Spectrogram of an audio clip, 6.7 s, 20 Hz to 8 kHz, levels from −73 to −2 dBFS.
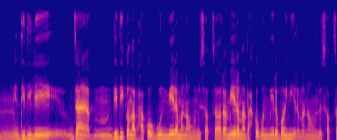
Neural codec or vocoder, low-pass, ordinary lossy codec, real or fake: none; 7.2 kHz; none; real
